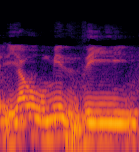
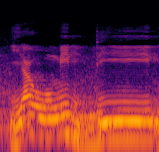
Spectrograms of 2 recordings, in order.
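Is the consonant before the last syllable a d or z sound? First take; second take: z; d. First: The final syllable begins with a z sound. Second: The final syllable begins with a d sound. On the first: The speaker calls it wrong. "Dia baca dal dengan za" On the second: The speaker calls it right. "Atau dal pada din"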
